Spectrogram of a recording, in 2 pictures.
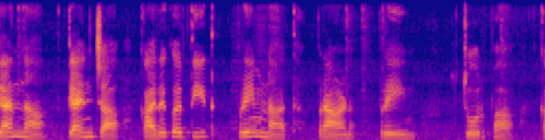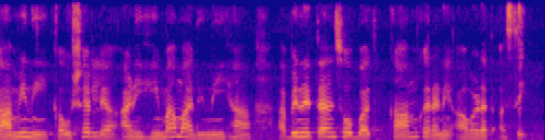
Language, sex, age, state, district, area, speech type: Marathi, female, 18-30, Maharashtra, Raigad, rural, read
